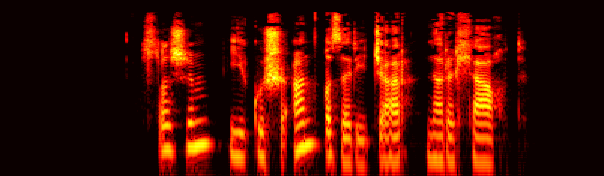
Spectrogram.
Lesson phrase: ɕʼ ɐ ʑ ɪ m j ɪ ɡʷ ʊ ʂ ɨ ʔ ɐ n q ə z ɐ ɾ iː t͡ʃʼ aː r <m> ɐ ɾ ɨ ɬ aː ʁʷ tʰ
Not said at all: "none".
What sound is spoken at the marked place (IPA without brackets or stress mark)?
n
